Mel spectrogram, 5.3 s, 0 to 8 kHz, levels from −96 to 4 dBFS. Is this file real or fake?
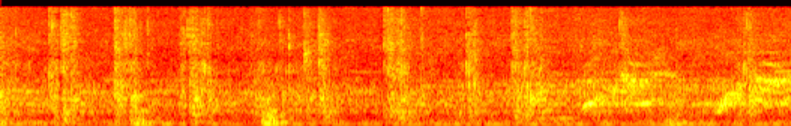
fake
